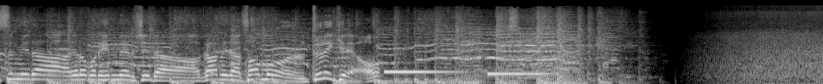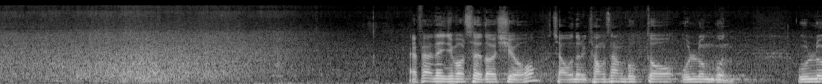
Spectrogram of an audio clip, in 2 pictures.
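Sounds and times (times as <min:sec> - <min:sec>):
speech: 0:00.0 - 0:04.2, 0:12.4 - 0:16.4
music burst: 0:03.6 - 0:06.0
ocean waves at a volcanic island: 0:06.8 - 0:16.4.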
